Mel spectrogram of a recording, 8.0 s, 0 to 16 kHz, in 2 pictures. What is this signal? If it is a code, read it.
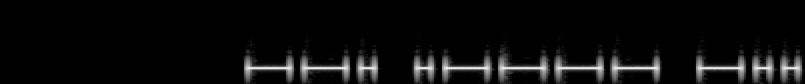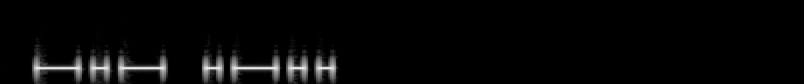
Morse code, heard as a keyed tone, about 17 wpm, 700 Hz. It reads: G1DKL
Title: DXCC-100 Call Signs - 5 Characters - 17wpm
